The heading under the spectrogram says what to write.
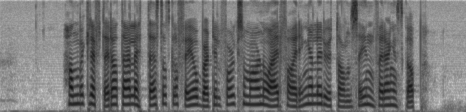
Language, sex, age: Norwegian, female, 28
